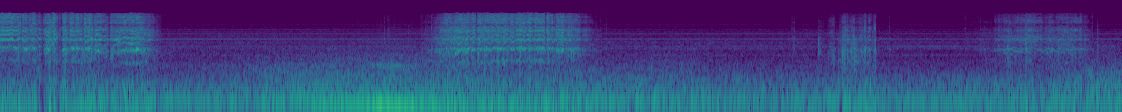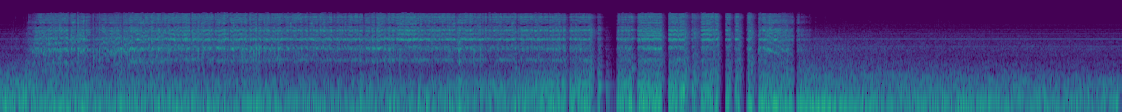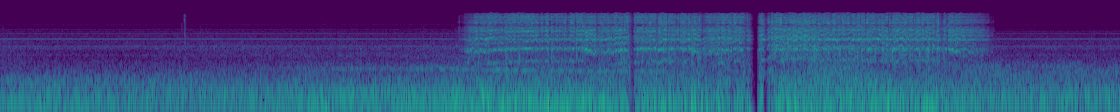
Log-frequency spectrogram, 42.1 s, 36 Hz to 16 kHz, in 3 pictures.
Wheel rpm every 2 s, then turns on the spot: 140, 10, 10, 100, 0, 10, 30, 110, 160, 160, 160, 130, 10, 0, 0, 0, 60, 140, 160, 100, 0.
none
